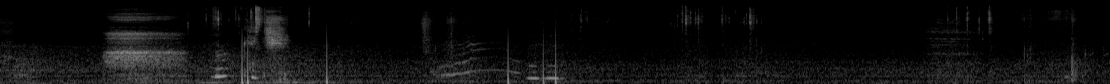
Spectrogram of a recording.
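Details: Meissa, a two-year-old female Ragdoll cat, gives a brief arching meow that rises and falls, heard between a person's speech asking what is under her body and mentioning a ball, with scattered clicks and handling noises.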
